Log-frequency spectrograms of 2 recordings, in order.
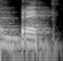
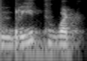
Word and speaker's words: breath: Sruthy, in the last report that you just gave, with a breath, not with a breathe, but with a breath, the pronunciation of that word.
